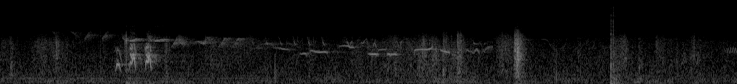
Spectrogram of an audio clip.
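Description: Footsteps rustle through tall grass and undergrowth.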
